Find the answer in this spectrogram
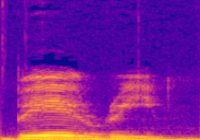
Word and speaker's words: bury: Обращаем внимание на слово bury, как оно пишется. Читается абсолютно по-другому. Damage, harm, повреждать что-то.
